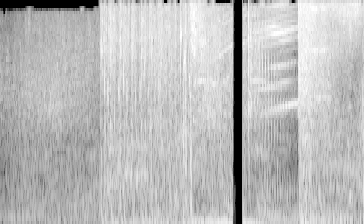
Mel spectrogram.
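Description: A sword slashes with a whoosh in a game.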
